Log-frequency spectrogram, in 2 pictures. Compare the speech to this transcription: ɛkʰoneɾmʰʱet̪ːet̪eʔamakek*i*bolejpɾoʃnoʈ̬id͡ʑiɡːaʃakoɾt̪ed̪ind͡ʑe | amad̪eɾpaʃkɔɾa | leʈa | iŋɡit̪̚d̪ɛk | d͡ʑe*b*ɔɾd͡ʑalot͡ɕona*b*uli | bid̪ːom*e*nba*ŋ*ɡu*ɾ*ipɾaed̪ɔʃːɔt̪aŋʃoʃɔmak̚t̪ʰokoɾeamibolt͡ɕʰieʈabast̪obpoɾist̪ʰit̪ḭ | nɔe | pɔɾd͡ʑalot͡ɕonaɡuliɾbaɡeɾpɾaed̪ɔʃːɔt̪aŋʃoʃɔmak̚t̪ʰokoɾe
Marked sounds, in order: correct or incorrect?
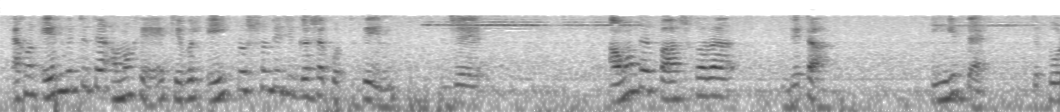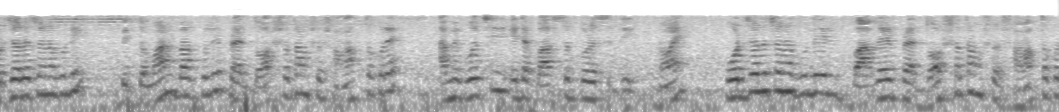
incorrect: e, incorrect: p, incorrect: ɡ, incorrect: a, incorrect: ɡ, incorrect: l

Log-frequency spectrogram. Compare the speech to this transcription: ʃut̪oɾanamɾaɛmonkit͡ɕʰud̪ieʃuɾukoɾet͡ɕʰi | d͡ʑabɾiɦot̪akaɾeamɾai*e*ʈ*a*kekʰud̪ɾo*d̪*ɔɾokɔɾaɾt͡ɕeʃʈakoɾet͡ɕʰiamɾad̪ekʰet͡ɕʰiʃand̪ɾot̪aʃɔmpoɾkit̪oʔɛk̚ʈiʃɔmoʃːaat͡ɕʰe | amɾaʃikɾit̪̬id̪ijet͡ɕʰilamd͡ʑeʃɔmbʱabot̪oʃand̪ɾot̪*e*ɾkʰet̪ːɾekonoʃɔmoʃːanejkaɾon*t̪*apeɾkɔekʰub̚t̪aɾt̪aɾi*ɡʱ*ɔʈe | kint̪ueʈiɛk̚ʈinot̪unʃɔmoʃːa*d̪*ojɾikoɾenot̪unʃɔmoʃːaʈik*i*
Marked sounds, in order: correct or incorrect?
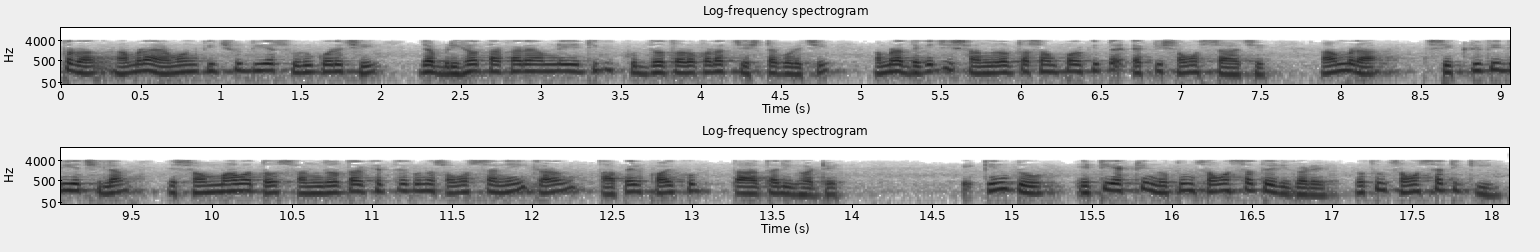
correct, incorrect: i, incorrect: t̪, incorrect: a, correct, correct, incorrect: t̪, correct

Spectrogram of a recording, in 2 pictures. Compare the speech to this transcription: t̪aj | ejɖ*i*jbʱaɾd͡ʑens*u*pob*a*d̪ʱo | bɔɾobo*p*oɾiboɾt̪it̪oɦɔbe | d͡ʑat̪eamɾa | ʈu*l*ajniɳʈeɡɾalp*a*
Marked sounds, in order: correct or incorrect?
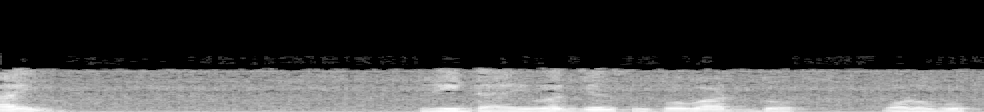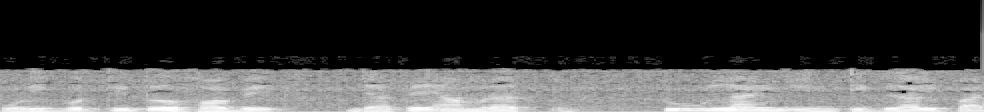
incorrect: a, correct, correct, correct, correct, correct

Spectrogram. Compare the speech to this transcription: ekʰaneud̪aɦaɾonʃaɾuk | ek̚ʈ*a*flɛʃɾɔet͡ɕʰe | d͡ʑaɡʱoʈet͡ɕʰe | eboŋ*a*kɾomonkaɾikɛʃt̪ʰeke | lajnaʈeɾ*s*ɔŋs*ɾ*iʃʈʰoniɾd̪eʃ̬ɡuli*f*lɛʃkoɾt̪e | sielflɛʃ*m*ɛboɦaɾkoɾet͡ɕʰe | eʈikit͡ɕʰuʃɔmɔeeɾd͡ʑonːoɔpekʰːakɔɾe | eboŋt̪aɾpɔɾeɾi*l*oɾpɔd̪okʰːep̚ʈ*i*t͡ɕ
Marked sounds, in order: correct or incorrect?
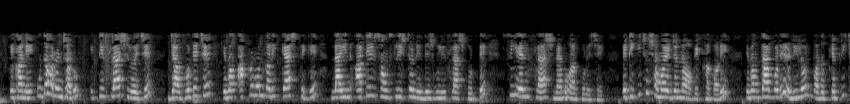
incorrect: i, correct, incorrect: ʃ, incorrect: l, correct, incorrect: b, correct, correct

